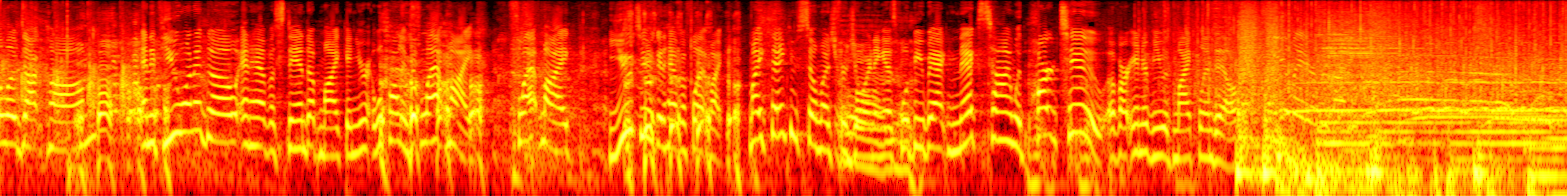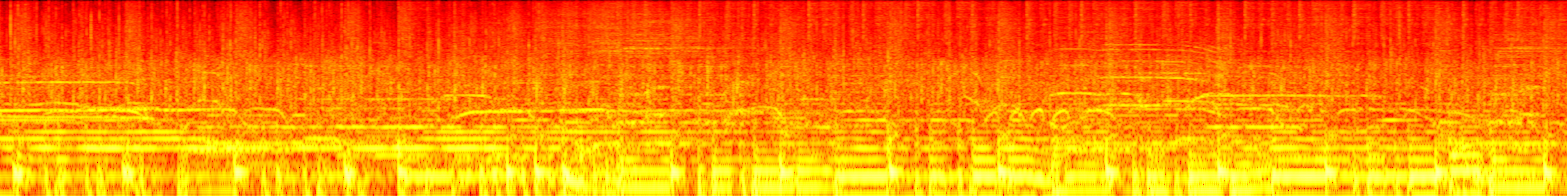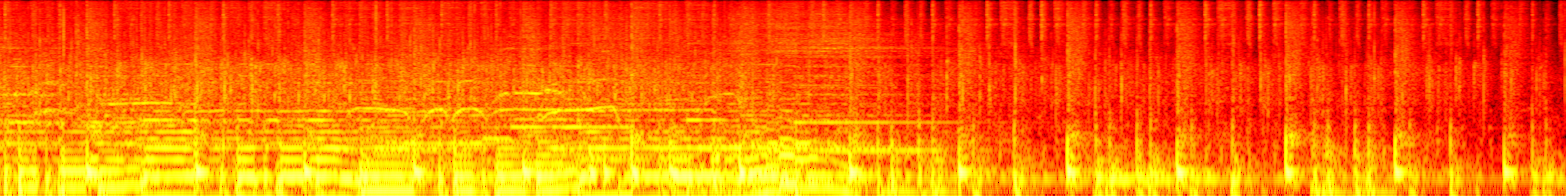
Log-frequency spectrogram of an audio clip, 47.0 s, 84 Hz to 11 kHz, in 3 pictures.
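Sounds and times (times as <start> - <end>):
band playing closing music: 12.4 - 42.4.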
